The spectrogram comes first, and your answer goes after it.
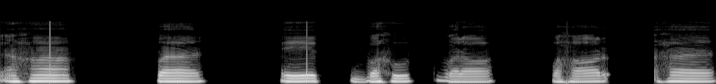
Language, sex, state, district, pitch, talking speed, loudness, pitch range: Hindi, male, Uttar Pradesh, Jalaun, 135 Hz, 60 wpm, -15 LUFS, 125-140 Hz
